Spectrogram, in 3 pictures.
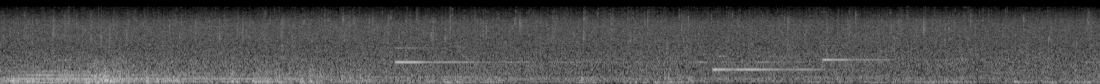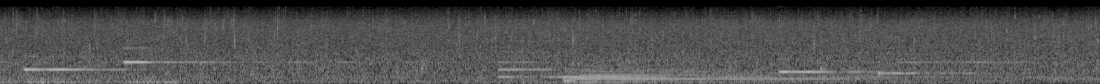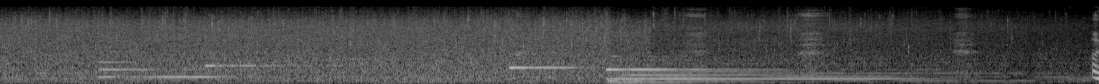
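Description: Heavy rain pouring steadily, with a rumble of thunder in the first couple of seconds. A slow film score plays under it: single held notes, with sustained low chords coming in about halfway and again near the end.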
